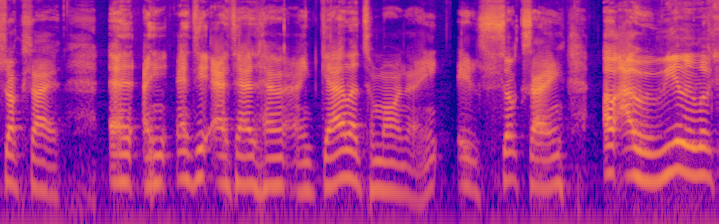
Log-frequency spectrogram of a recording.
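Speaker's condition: Down syndrome; trouble talking when young

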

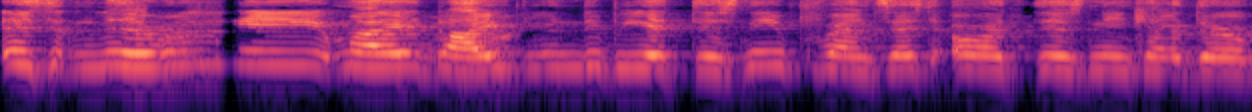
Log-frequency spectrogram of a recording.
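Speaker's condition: Cerebral palsy, right side

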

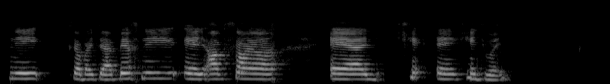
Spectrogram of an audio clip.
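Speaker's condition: Down syndrome; adult with Down syndrome

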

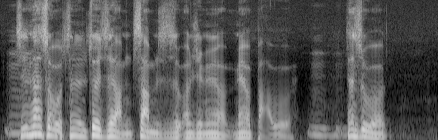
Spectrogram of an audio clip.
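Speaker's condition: Tongue cancer, stage 4 tongue cancer and parotid cancer; now speaks clearly

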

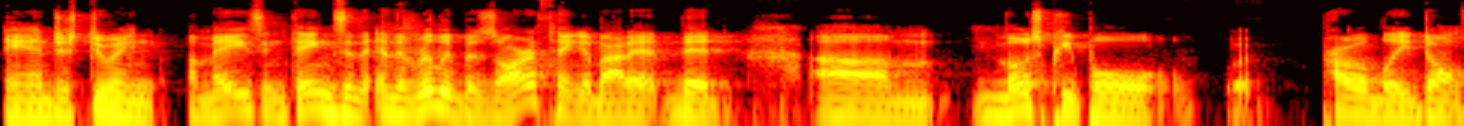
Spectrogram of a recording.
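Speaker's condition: No condition

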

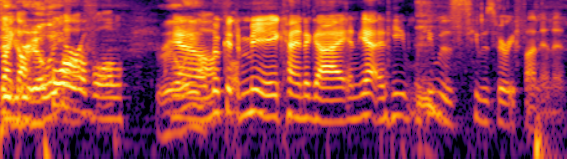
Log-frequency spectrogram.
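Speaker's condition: No condition

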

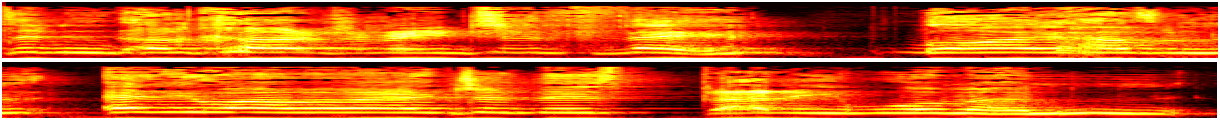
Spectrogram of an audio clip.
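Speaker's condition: Huntington's disease; learned father's diagnosis at 39

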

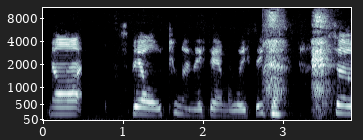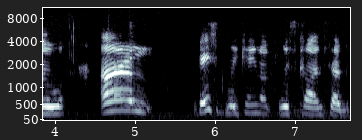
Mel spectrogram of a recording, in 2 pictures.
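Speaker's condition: Cerebral palsy; affects both sides of body

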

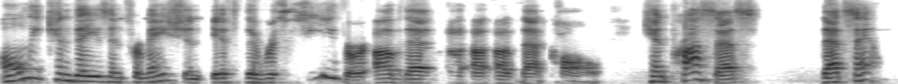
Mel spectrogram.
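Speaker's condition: No condition

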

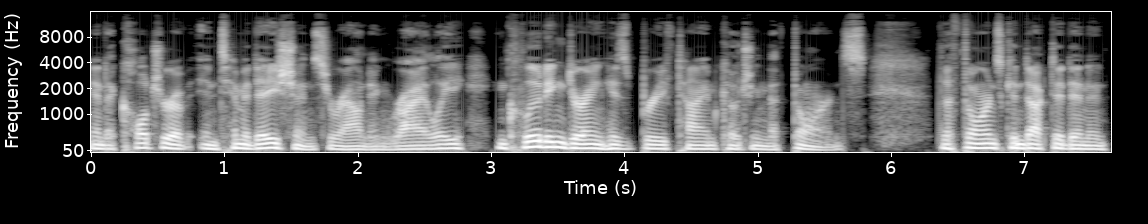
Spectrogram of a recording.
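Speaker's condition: No condition

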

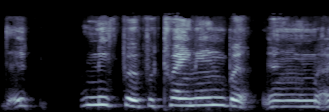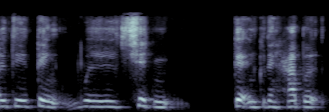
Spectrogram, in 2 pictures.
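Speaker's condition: Profoundly deaf, born profoundly deaf; profound deafness from birth, lip reading main communication, some British Sign Language (BSL), not fluent; relies on lip reading, needs people facing and speaking normally, no over-enunciating or shouting

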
